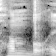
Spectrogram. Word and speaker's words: Humble: And it says, no, it's pronounced Humble. It's spelled Humble, Texas, but it's pronounced like the H is silent.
